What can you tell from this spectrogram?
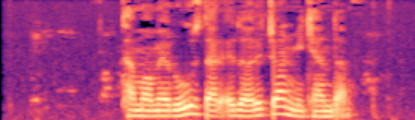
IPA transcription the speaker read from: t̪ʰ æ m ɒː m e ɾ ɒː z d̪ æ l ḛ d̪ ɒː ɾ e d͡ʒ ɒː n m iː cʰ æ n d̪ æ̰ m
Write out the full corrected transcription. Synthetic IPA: t̪ʰ æ m ɒː m e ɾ uː z d̪ æ ɾ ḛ d̪ ɒː ɾ e d͡ʒ ɒː n m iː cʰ æ n d̪ æ̰ m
